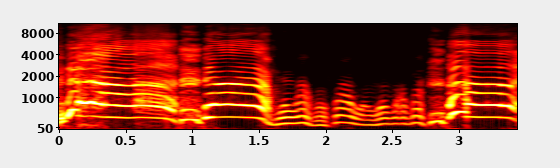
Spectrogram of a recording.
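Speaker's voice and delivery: long piercing mock screams; mock child wail. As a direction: bawl like a kid in a movie theater. Imitates the kid crying in cinema.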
